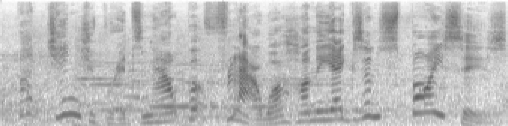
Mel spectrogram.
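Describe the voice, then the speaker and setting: Fairly slow delivery in a put-on character voice, clear background noise behind it. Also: woman, high pitch for a woman. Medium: video game. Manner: matter-of-fact.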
